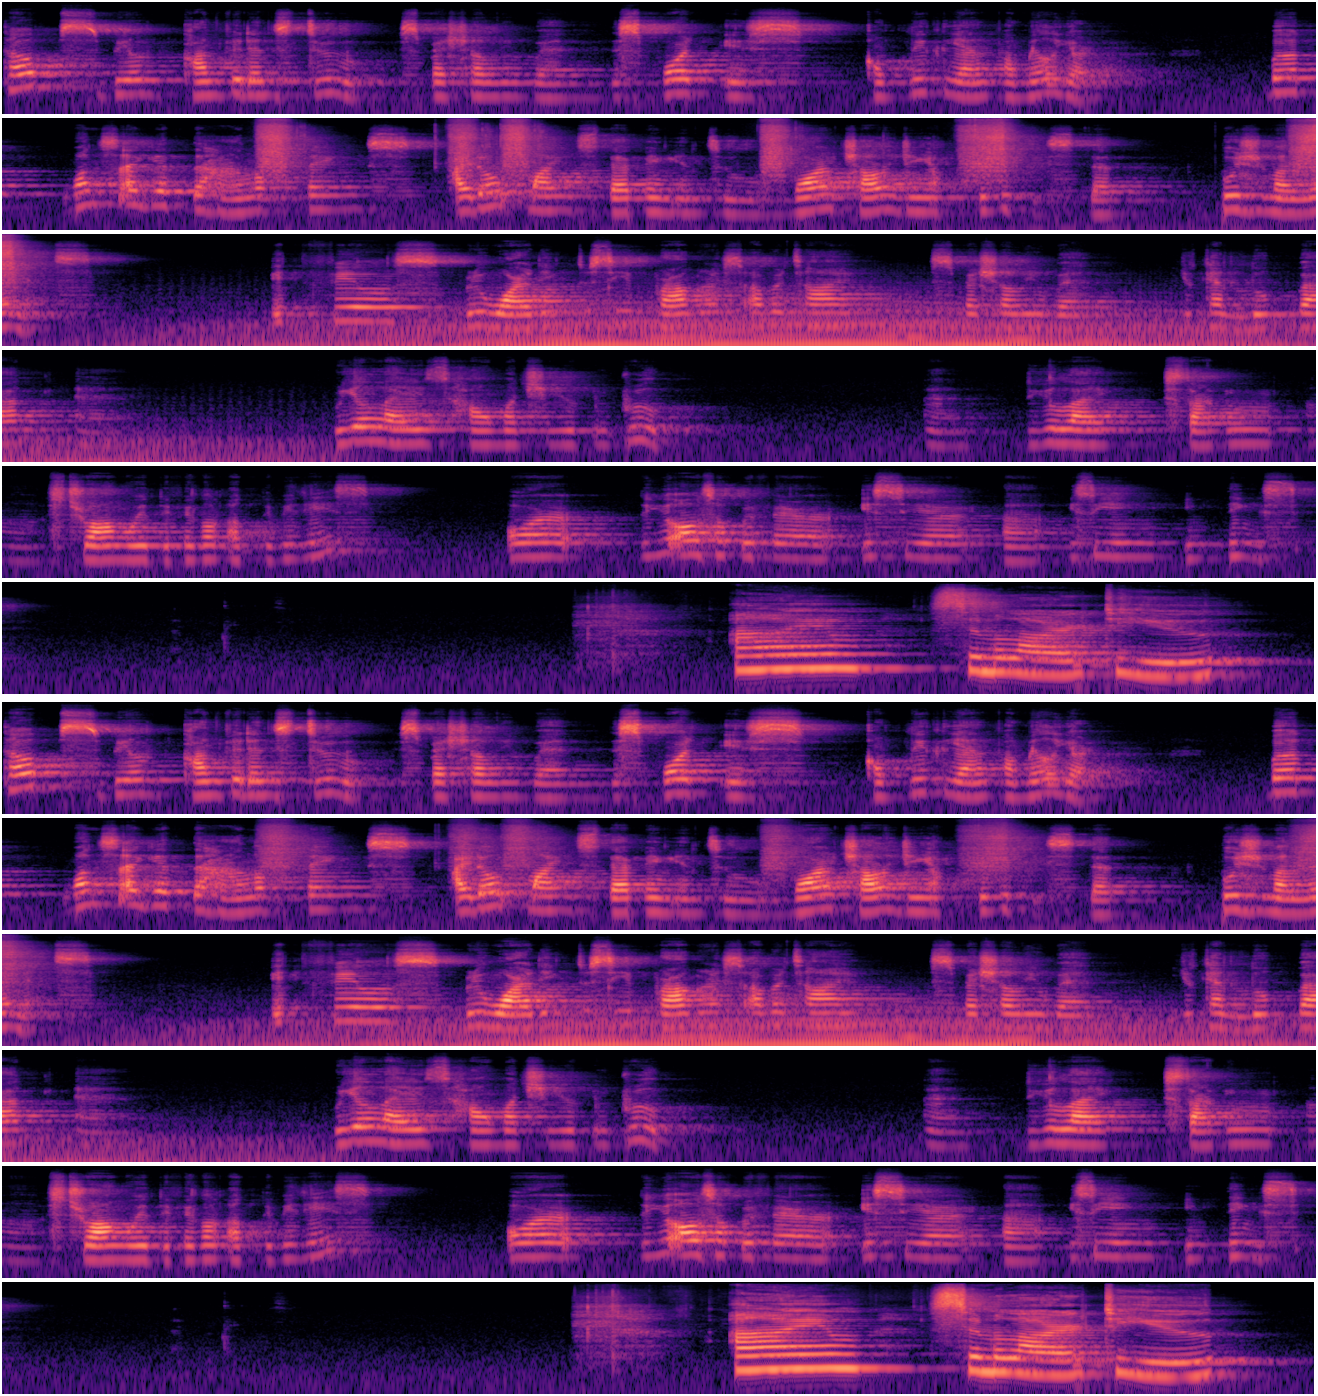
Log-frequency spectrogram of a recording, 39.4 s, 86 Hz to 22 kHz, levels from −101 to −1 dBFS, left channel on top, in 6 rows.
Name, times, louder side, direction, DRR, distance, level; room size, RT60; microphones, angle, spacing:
voice 1, 0.0-4.0 4.3-5.5 6.3-6.5 6.9-11.3 11.8-12.1 12.7-13.6 14.8-17.4 17.8-18.6 19.2-19.8 20.1-20.3 21.4-23.0 24.3-24.5 24.8-25.2 25.5-28.1 28.8-29.1 29.5-32.8, right 4 dB, 20° right, 6 dB, 1.3 m, -32 dB
Liquid, 7.8-8.1 8.7-9.3 10.4-10.6 11.0-11.1 11.3-11.6 13.0-13.3, left 8 dB, 45° left, 2.3 m, -34 dB
sound 1, 13.6-21.4, equal, 85° left, 2.2 m, -38 dB
voice 2, 35.7-36.1 36.5-37.2 37.5-38.9, right 6 dB, 55° right, 5 dB, 2.2 m, -26 dB
26.0 x 15.5 x 8.2 m, 0.84 s
head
